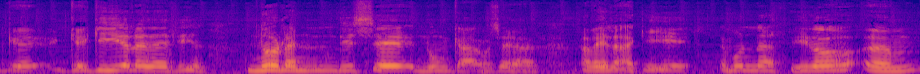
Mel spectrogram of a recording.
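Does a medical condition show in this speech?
Yes: cerebral palsy; mild, lesser degree of disability.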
